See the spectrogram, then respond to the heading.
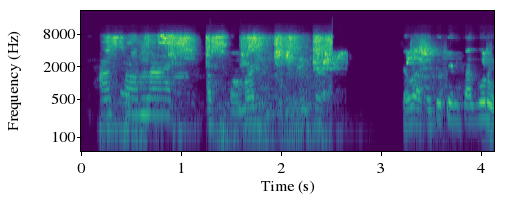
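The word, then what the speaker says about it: الصمد: Bisa nggak bacanya? As-Somad.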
